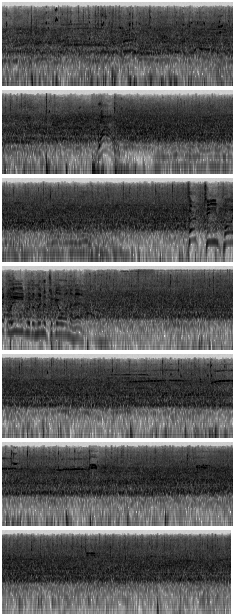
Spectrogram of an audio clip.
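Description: A basketball being dribbled on a hardwood court amid the steady noise of a large arena crowd, with a few raised voices about a third and halfway through.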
